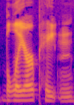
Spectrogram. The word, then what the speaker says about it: Blair Payton: If you go to my Instagram, at Blair Payton, B-L-A-I-R, because Starbucks doesn't know how to spell it, P-E-Y-T-O-N.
